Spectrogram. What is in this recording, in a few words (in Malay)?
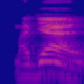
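"majal", Malay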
